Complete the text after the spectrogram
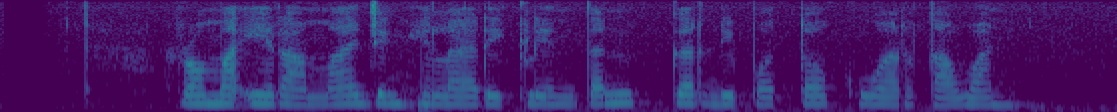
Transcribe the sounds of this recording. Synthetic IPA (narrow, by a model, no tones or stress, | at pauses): romaʔiɾamad͡ʒɨŋɦilaɾiklint̪ənkɨrdipɔt̪ɔkuwart̪awan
